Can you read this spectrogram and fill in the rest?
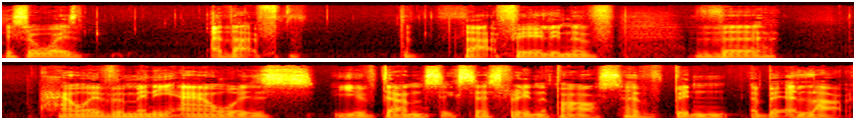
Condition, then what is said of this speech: Stuttering. And there's certain words that trigger it.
